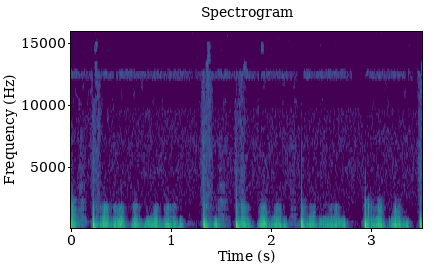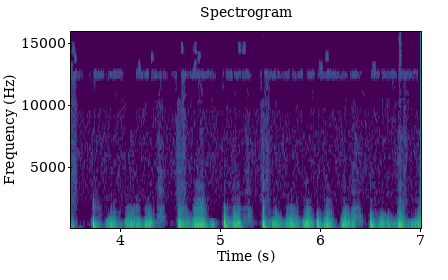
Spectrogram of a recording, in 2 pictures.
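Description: A plastic ballpoint pen, held by the fingertips, scratches across a lined notebook page resting on a desk while writing. The result is a steady run of short, dry scratching bursts, each opening with a sharp tap. The sound is soft and muffled, with energy mostly in the low and middle range and brief pauses between the written strokes.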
